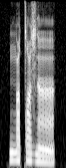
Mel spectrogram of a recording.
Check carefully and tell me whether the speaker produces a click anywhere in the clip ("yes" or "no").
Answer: no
